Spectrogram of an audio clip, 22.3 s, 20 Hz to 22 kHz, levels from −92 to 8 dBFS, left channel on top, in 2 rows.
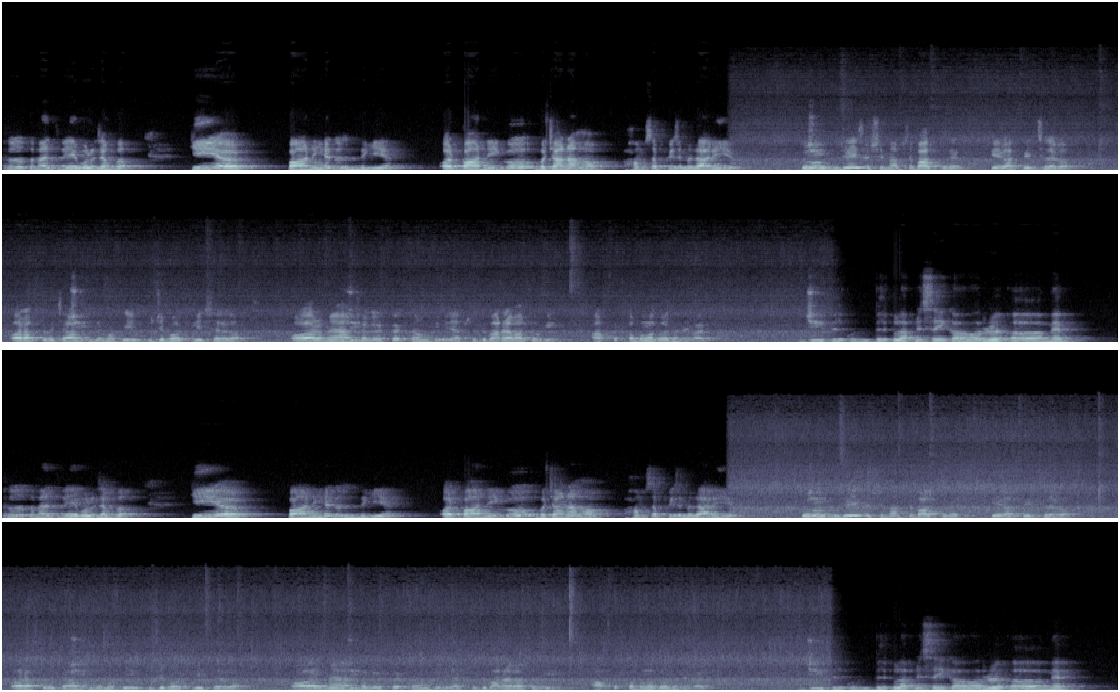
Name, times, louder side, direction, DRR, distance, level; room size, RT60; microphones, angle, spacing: voice 1, 0.0-1.3 1.9-2.5 2.9-3.9 4.4-7.4 8.0-9.6 9.9-10.7 11.2-13.6 14.0-16.7 17.1-18.2, left 2 dB, 65° left, 5 dB, 1.7 m, -27 dB
sound 1, 7.2-19.5, right 4 dB, 75° right, 1.8 m, -42 dB
voice 2, 19.1-21.8, left 1 dB, 20° left, 3 dB, 1.1 m, -28 dB
13.0 x 10.5 x 4.7 m, 0.68 s
head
